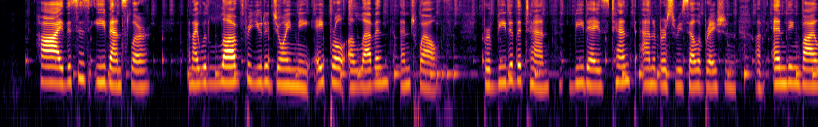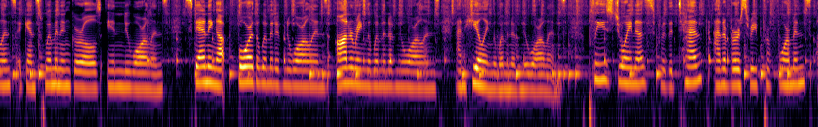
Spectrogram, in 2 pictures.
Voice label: psa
